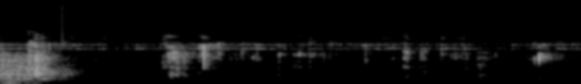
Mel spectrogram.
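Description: A file cabinet drawer by the door in a museum slides open with a brief rumbling scrape, followed by scattered light clicks, taps and rustles as its contents are searched through for the museum's architect's plans. No one speaks.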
